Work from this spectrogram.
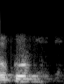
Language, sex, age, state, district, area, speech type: Sindhi, male, 60+, Maharashtra, Thane, urban, conversation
